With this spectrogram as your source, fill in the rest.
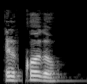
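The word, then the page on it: el codo: European Spanish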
